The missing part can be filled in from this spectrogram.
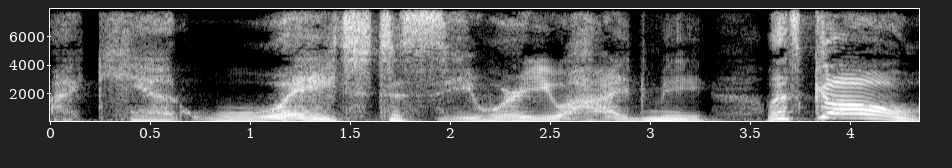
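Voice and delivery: whispered voice of a stone. A game narrator voices a stone speaking to two players: whispering stone. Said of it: "the stone whispers to both of you".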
